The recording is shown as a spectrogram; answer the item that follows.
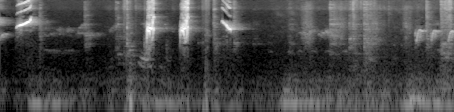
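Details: Lesser green leafbird in rural surroundings giving rising whistled notes and sharp chattering bursts spaced about half a second apart, then a few soft repeated chirps over low background hum.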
